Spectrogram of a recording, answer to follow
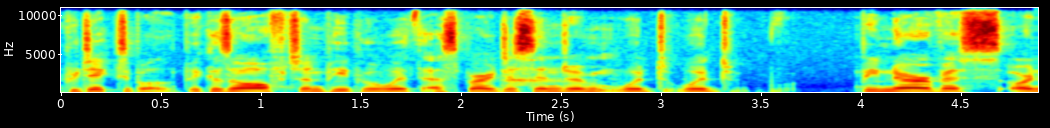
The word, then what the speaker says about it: Asperger's syndrome: Is that, Yeah, that's how yeah, it's pronounced that's properly? Asperger's syndrome, yeah, that's who I'm working with at the moment.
